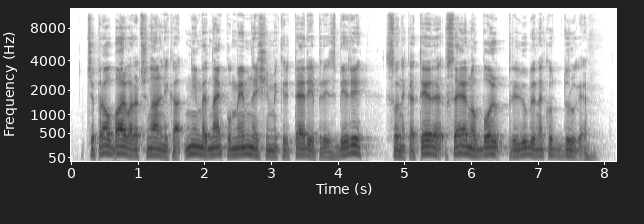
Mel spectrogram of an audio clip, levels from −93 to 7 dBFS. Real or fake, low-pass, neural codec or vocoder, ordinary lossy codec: real; 10.8 kHz; none; none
